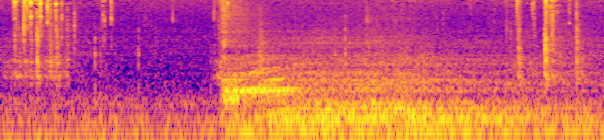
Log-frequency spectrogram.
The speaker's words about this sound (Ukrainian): Вот сейчас заработал орган. Сейчас включился мотор. Сейчас воздух подается в его легкие.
